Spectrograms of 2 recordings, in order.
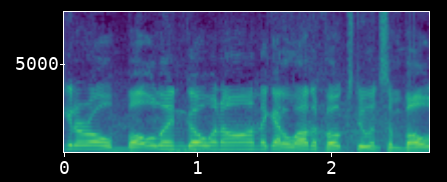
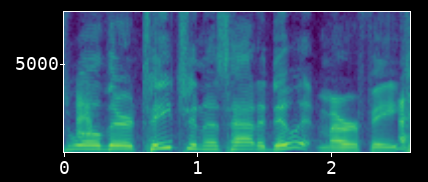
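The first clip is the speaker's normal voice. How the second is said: higher-pitched mimicry of a grumbling curler; Jackson; 4 semitones higher than usual. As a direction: imitate a defensive old Southerner. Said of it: "that's my Jackson impersonation".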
